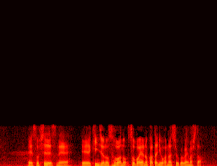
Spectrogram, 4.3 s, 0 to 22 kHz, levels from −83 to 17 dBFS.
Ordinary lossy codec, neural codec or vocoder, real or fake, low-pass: none; none; real; 5.4 kHz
